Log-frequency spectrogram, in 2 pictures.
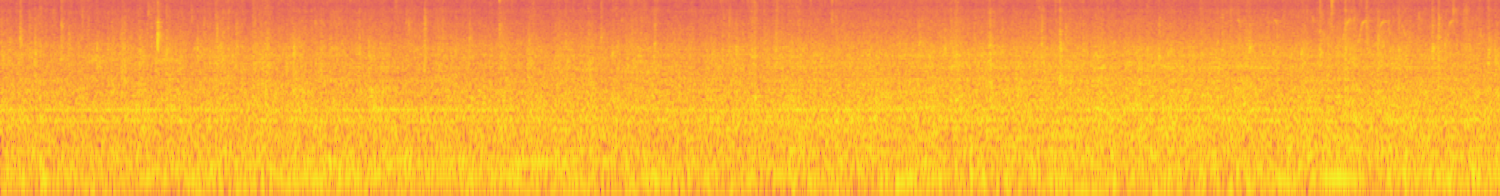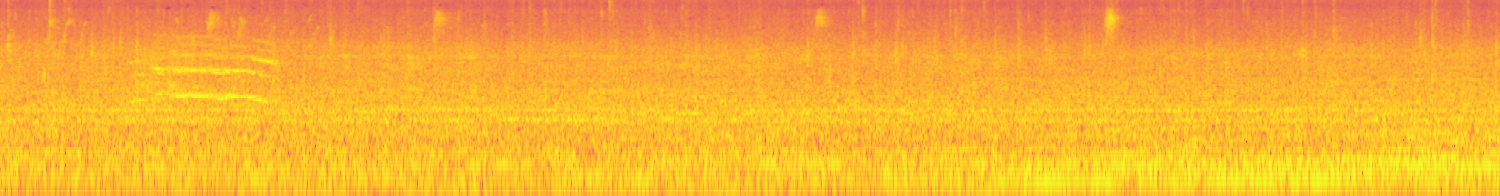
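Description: Garden sprinkler spray falling steadily on tree leaves, a continuous rain-like hiss. About halfway through a bird gives one longer call, and a few short high chirps come later.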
